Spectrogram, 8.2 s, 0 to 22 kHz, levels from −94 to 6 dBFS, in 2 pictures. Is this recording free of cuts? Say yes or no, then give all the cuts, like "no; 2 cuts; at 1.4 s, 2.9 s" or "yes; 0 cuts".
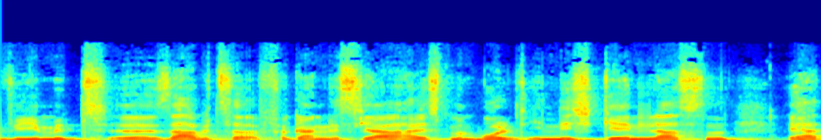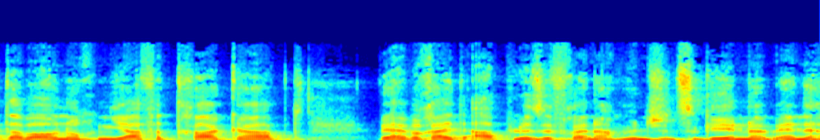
yes; 0 cuts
